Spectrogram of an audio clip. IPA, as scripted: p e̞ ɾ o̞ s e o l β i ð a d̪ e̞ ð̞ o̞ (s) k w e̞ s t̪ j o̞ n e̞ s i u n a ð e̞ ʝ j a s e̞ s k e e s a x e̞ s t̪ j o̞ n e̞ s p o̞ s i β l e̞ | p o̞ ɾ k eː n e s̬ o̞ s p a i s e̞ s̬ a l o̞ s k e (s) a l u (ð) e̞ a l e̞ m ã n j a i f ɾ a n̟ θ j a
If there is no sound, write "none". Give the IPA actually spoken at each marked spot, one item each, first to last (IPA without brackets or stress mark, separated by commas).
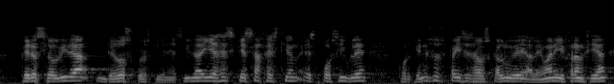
s, none, ð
